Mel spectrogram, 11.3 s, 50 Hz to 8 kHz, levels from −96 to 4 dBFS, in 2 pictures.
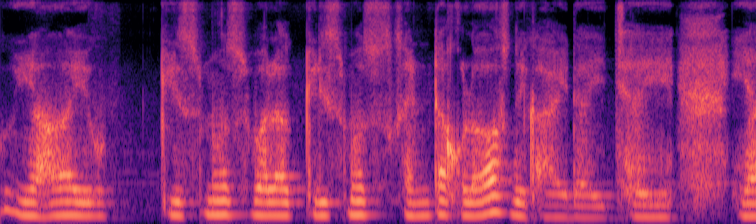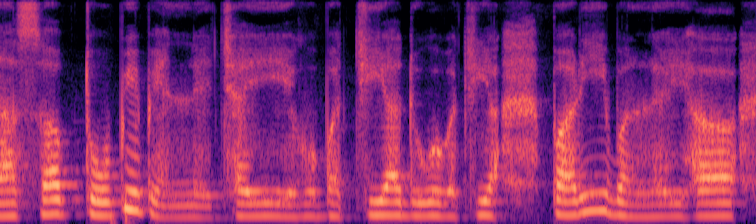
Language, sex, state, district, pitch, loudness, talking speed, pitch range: Maithili, female, Bihar, Samastipur, 170 Hz, -21 LUFS, 120 wpm, 165-180 Hz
